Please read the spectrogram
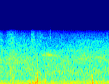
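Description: Truck engine idling steadily with a low hum, over wind buffeting the microphone, with two light knocks.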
